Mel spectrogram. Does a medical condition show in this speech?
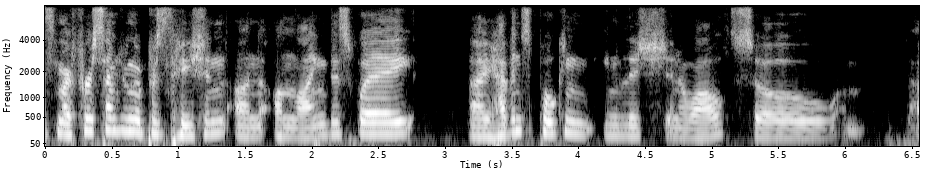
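No.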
